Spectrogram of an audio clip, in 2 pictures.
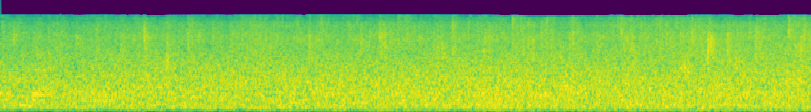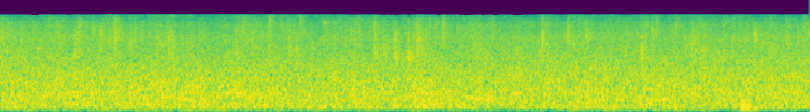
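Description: Very heavy rain falling steadily: a dense, even hiss with the scattered ticks of individual drops.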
